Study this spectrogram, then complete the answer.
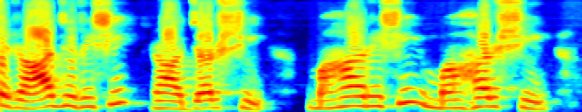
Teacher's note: अ और री मिलने से अर बनता है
